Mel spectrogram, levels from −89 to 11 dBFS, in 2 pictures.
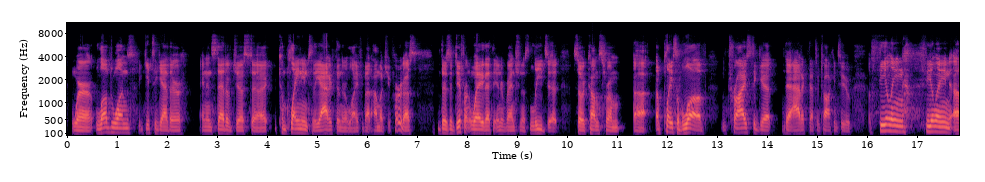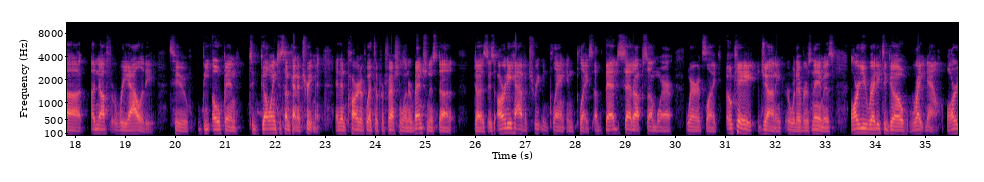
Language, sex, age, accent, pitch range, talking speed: English, male, 30-49, American, 100-120 Hz, 180 wpm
